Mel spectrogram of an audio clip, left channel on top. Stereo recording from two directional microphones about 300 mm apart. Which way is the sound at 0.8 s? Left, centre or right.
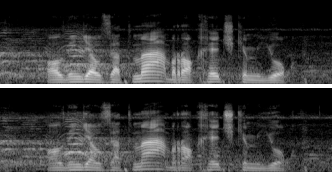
Centre.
